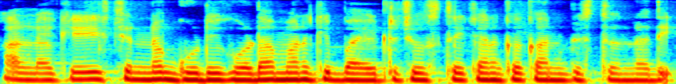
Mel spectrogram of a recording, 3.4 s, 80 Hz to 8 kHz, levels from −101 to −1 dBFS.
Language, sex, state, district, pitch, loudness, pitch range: Telugu, female, Andhra Pradesh, Krishna, 190 Hz, -11 LUFS, 185-195 Hz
